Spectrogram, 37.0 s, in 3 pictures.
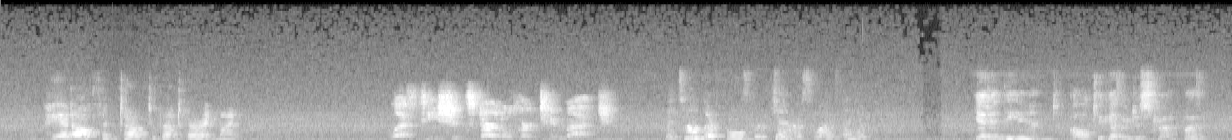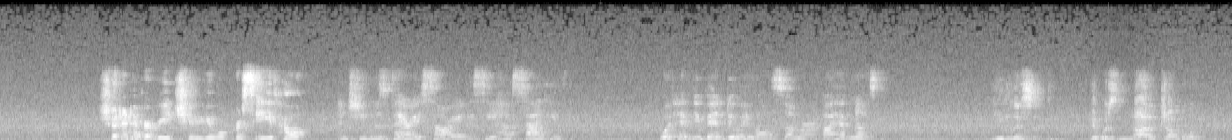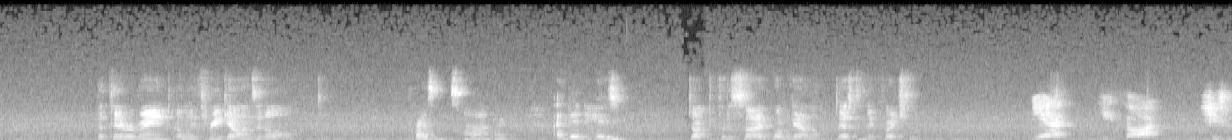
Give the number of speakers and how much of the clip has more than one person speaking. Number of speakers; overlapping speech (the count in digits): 9, no overlap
